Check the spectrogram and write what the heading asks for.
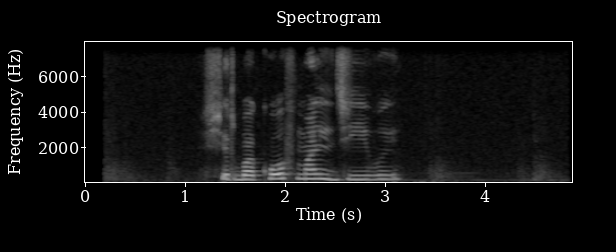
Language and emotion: Russian, neutral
